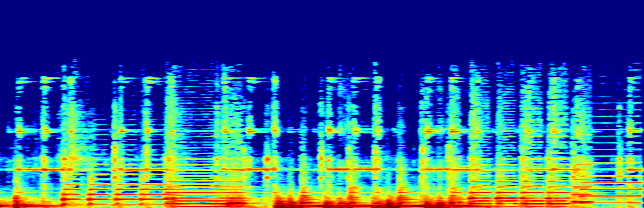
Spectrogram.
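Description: Instrumental music accompanying a Tamil stage drama: a melody instrument plays held notes while hand-drum beats drop out just under a second in and come back near the middle.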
